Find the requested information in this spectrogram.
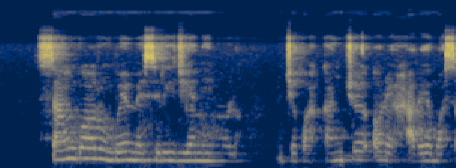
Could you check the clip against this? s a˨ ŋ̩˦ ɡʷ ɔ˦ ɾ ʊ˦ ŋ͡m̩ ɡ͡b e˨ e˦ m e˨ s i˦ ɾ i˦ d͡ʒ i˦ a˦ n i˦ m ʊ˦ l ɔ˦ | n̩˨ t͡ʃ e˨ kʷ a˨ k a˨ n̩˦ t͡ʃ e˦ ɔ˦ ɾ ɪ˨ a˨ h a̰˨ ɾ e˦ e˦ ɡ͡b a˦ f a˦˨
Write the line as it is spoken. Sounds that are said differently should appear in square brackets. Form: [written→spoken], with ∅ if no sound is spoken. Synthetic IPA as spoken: s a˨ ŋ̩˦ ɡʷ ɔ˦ ɾ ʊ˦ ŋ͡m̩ ɡ͡b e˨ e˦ m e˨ s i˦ ɾ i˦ d͡ʒ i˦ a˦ n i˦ m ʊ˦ l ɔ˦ | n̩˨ t͡ʃ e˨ kʷ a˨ k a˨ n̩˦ t͡ʃ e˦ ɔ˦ ɾ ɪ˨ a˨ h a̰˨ ɾ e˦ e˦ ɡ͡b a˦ [f→s] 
